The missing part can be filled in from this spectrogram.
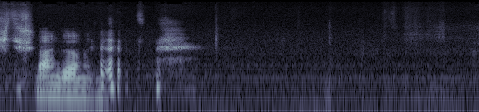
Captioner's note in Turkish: kahkaha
